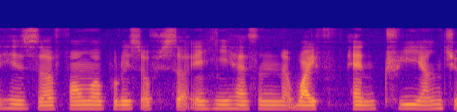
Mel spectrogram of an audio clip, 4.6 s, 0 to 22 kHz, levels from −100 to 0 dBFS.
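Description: Speech recording with no audible technical faults: no dropouts, level problems, distortion or timing errors anywhere in the clip.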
